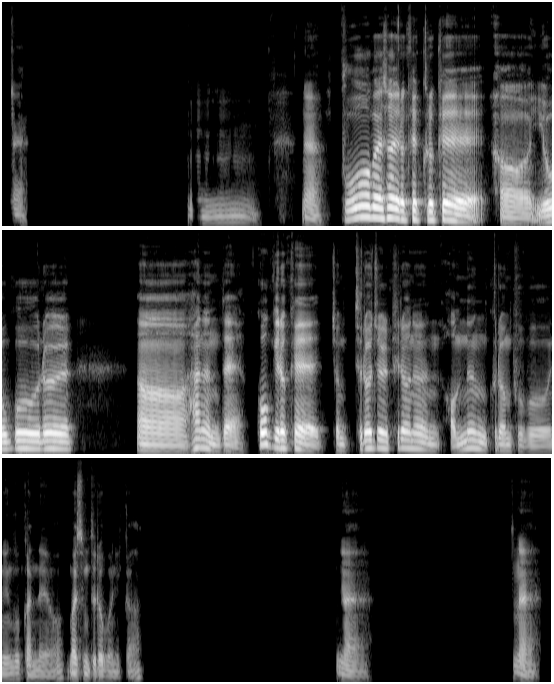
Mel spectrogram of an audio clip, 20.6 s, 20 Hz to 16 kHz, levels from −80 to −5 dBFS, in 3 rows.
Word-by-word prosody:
네. - - -16 2.2
음. 95 -2 -18 0.5
네. 75 -5 -8 0.2
부업에서 165 +2 +4
이렇게 140 -1 +3
그렇게 130 -5 +4 0.3
어 85 -1 -2
요구를 120 +2 +2 0.8
어 - - -3 0.6
하는데 95 - -2 0.2
꼭 185 -4 +2
이렇게 115 - +3
좀 95 -2 -8
들어 130 0 +1
줄 130 -2 0
필요는 120 -8 -3
없는 110 +6 -4
그런 95 -2 -7
부분인 85 0 -10
것 90 0 -15
같네요 70 -3 -14
말씀 - - -8
들어 75 - -10
보니까. 70 -3 -19 2.4
네. 75 -7 -12 1.8
네. 65 -3 -9
100 Hz, 150 characters per minute, -16 LUFS, 85-130 Hz, 2.4 s, 부업에서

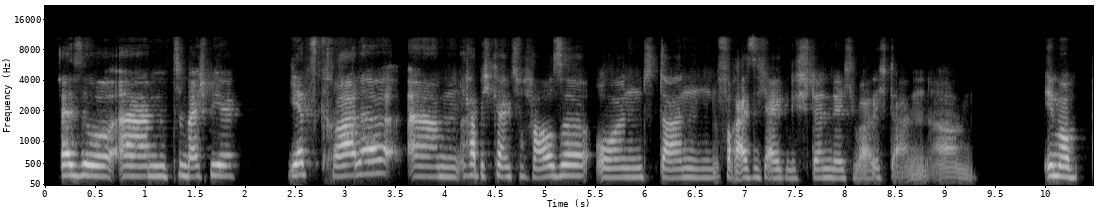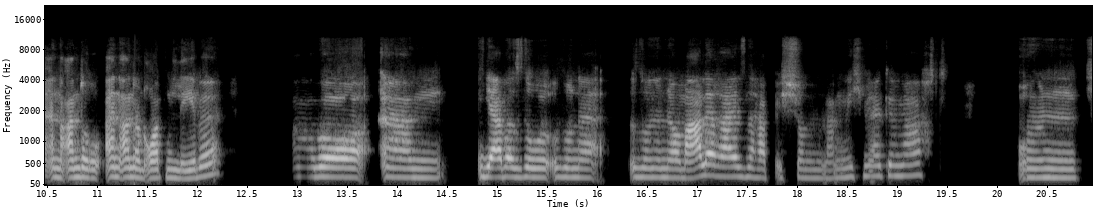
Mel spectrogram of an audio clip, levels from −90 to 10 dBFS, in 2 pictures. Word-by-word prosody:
Also, 235 -1 +6
ähm, 225 -1 +3
zum 240 -3 -5
Beispiel 230 +2 0 0.5
jetzt 255 +1 +1
gerade, 235 +3 +3 0.5
ähm, 220 -1 -1
habe 240 -1 +3
ich 235 - -5
kein 225 -3 -2
Zuhause 225 +2 0
und 205 0 -5
dann 195 0 -3
verreise 200 0 0
ich 195 - -9
eigentlich 185 -1 -5
ständig, 190 0 -7
weil - - -6
ich - - -12
dann, - - -12
ähm, 425 -1 -10 0.6
immer 220 -3 +3
an 200 - -1
andere 195 -1 +2
an 210 0 +4
anderen 195 -2 +3
Orten 190 +1 +2
lebe. 185 +7 -1 0.7
Aber, 210 -1 +4 0.2
ähm 195 -2 -2 0.4
ja, 210 -1 +5
aber 205 0 +3
so 200 0 -3
so 205 0 -5
'ne 195 -1 -5 0.3
so 205 0 -6
'ne 200 0 -6
normale 190 +4 +4
Reise 215 -1 0
habe 190 0 -4
ich - - -6
schon 185 -1 -10
lange 175 +2 -13
nicht 210 +2 -12
mehr 230 0 -8
gemacht. 235 +2 -10 0.7
Und 195 -1 -5
205 Hz, 135 wpm, -22 LUFS, 195-225 Hz, 0.7 s, Also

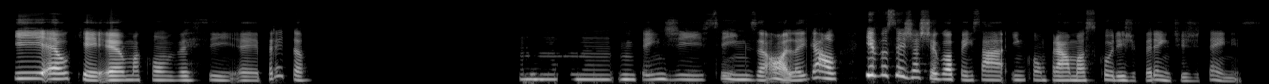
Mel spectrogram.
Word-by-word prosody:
E 275 0 +5
é 255 0 +9
o 265 +1 0
quê? 205 -8 +2
É 200 0 +9
uma 205 +1 -4
Converse, 195 -1 -6
eh, 180 -1 -5
preta? 215 - -7 2.1
Hum, 230 -1 -5
entendi, 225 -1 -5
cinza. 215 -2 -3
Oh, - - +5
legal. 260 +7 +3 0.2
E 430 -1 +9
você 420 -1 -1
já 320 -1 -2
chegou 250 -6 +1
a - - +5
pensar 205 -2 -2
em 205 -1 -8
comprar 195 -1 -1
umas 190 0 -2
cores 195 -3 -4
diferentes 180 -2 -8
de 155 - -20
tênis? 180 -8 -11
215 Hz, 130 wpm, -24 LUFS, 195-235 Hz, 2.1 s, é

